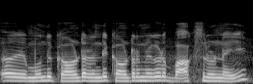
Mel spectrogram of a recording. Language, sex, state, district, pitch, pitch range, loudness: Telugu, male, Telangana, Mahabubabad, 165 Hz, 155-175 Hz, -15 LUFS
